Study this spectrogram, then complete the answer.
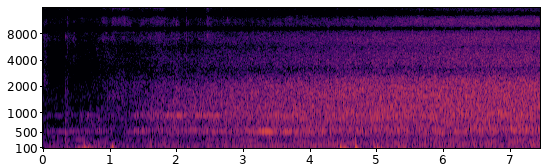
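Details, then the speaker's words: iLIVING 20-inch Turbo High Velocity floor fan on low speed: even airy rush settling into a steady hum with a slight motor whistle, no rattles or ticking; normal, relatively quiet low-speed operation. "it has a pretty nice low speed to it so one thing I like about this relatively quiet I think it's quieter than the Patton fan"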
